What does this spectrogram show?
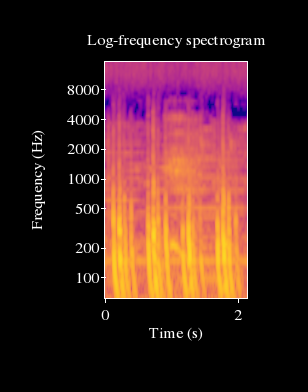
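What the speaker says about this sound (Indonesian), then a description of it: "Itu suara kuda ajaib yang kujumpai tadi." Up close and loud, a horse neighs in a string of rapid, quavering whinnies, four or five wavering bursts in quick succession over a faint low hum.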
